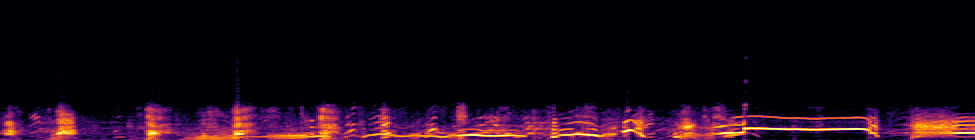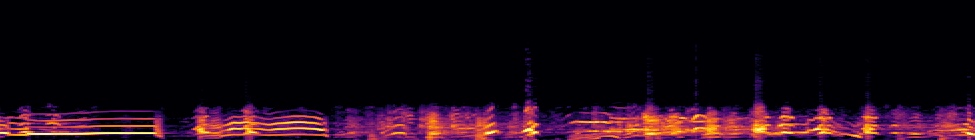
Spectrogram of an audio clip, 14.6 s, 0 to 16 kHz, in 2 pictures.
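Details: Sled dogs of a ten-dog team being harnessed for a training run, October 2010: rapid excited yips and barks mix with long, steady howls from several animals. Short pauses interrupt the noisy, overlapping chorus.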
